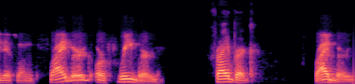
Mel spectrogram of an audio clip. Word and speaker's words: Freiburg: do you say this one Ryberg or freiburg freiburg freiburg right okay yep I thought and then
